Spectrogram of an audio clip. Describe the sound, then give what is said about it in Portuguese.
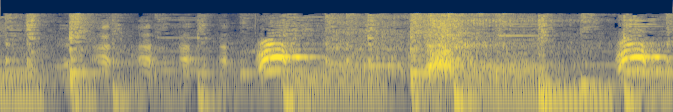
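Dog barking over a thumping music beat: a few short, high yipping barks recur among heavy rhythmic bass hits. “Meu cachorro me sorriu latindo.”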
